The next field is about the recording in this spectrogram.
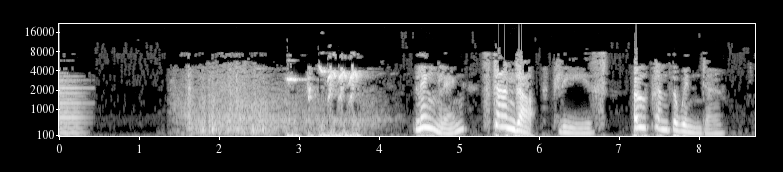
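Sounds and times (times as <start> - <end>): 
bird wings flapping: 1.4 - 3.8
high squeaky peeps: 2.8 - 4.1
bird chirping: 2.8 - 4.2
speech: 4.5 - 8.4.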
